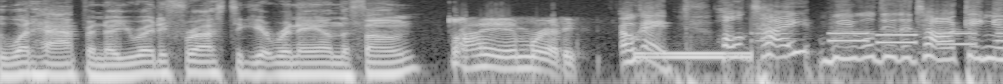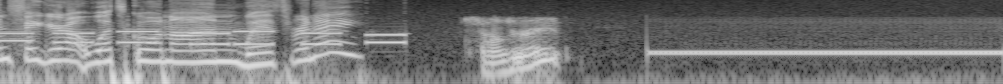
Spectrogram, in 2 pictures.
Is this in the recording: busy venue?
no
